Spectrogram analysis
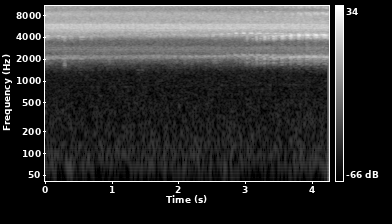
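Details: Cicadas singing on a summer evening in a cedar forest: a dense, steady, high-pitched shimmering drone with several layered tones, unbroken throughout and with no other sounds.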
